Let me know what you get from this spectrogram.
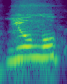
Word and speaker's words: Yolngu: Yolngu people. Thankfully, Yolngu people are ridiculously forgiving.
